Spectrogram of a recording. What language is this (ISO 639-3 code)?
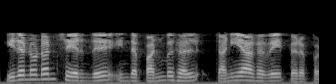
tam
